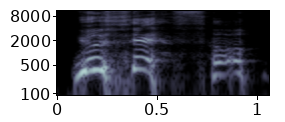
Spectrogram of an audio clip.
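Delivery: high, loud laughing question; cracking up while telling the story. Real, not acted. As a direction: burst out laughing as you ask.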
